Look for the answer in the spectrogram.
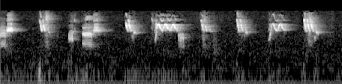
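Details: Asian pied starling in a ngentrok therapy recording meant to startle kept magpie robins, giving harsh, raspy squawking notes with some fluty elements, in spaced bursts roughly every half second.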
